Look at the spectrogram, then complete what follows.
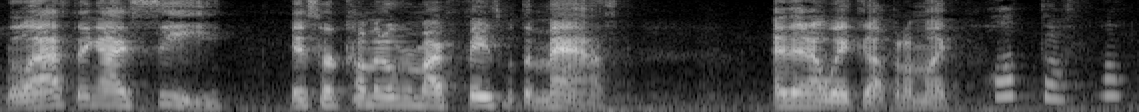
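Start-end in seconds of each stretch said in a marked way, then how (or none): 4.9-5.6 soft, high-pitched disbelief; small high voice of confusion; bewildered waking. Retold or imitated. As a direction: come to, quietly baffled.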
